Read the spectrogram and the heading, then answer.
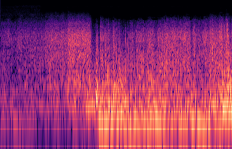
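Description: Continuous bombardment explosions around the ship Amethyst in a wartime audio drama, a heavy, low rumbling roar that swells and stays loud without distinct separate blasts.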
